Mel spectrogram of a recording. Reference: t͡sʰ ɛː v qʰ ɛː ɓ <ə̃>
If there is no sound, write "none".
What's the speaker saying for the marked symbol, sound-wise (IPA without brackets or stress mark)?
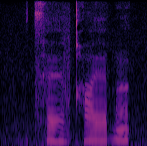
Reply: ə̃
